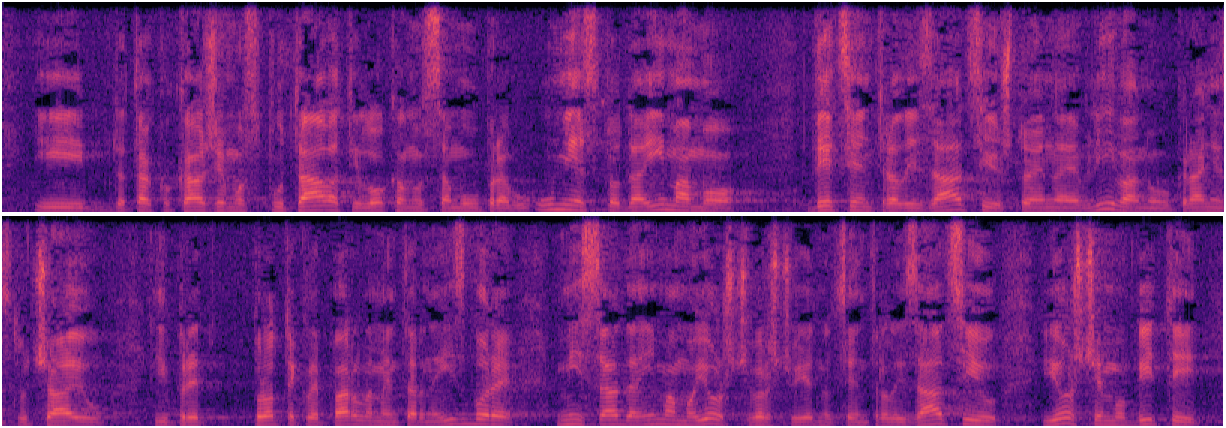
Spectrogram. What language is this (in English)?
Croatian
